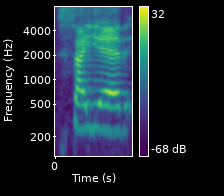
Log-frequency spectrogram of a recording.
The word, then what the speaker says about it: Saied: So Shamile is an Arabic name pronounced with an Argentine accent. We say the Y like an SH. And then Sayed is my maiden name, which is Arabic.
